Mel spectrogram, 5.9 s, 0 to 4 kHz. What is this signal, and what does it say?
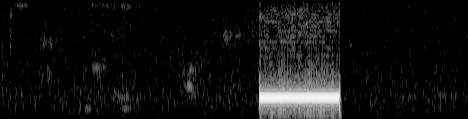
Ringback tone (Europe, 425 Hz).
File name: out- -2002- - - .64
